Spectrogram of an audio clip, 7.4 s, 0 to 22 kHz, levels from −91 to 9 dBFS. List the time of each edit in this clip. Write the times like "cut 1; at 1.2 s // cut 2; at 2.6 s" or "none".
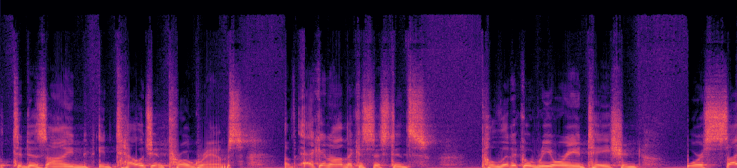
cut 1; at 0.9 s

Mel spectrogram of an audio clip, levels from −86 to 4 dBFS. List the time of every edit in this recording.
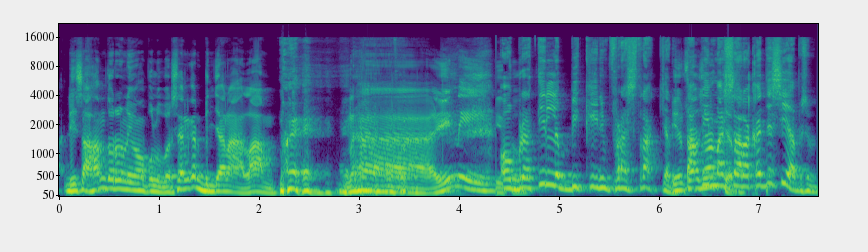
cut 1; at 4.3 s

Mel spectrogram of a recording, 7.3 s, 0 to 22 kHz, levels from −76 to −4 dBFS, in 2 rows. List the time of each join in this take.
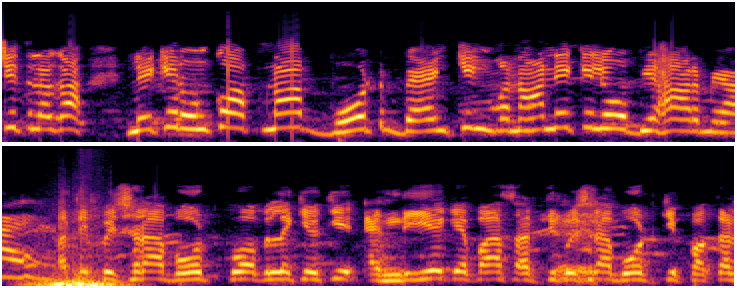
cut 1; at 3.9 s

